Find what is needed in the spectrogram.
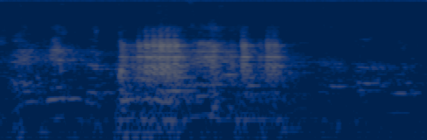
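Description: Faint, indistinct voices.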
